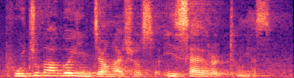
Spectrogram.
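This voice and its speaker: A woman with a fairly high voice preaches in a church sanctuary. Her delivery is blunt and colloquial, teasing the congregation. She drops to quiet asides, then bursts into loud shouted emphasis. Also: expressive, very fast, slight background noise. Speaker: pastor. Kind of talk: sermon.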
